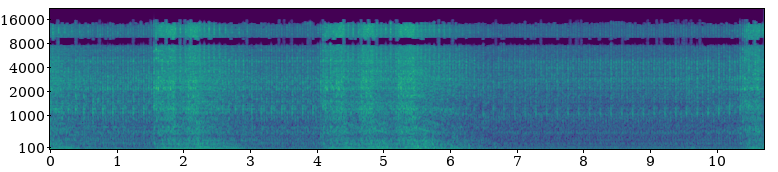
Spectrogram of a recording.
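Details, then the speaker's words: Isuzu 4BE1 diesel with a noisy engine, after injector replacement and rocker arm adjustment failed to cure it: idle with a heavy hammering knock roughly two to three a second, loudest in bursts; worn piston pin bushing knocking, pistons pulled, liner fine. "Ngayon tumataguktok mga kayab yung parang pag umaandar siya mga kayabe."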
